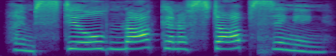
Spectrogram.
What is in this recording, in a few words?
defeat, en; Cookie Run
